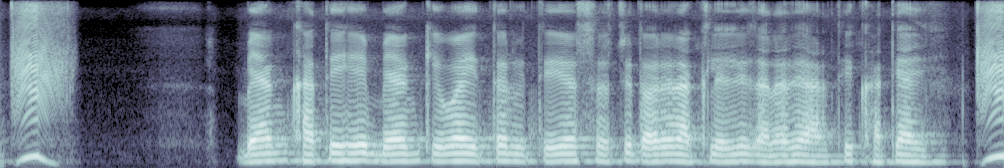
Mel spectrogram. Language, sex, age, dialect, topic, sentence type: Marathi, male, 25-30, Varhadi, banking, statement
